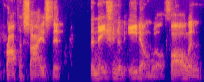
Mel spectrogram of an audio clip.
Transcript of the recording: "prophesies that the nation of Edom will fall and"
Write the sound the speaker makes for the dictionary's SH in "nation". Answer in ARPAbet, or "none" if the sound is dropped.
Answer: SH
